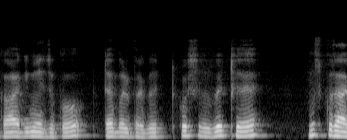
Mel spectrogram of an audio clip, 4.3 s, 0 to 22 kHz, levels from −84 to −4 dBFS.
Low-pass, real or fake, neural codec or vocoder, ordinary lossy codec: 7.2 kHz; fake; autoencoder, 48 kHz, 32 numbers a frame, DAC-VAE, trained on Japanese speech; none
